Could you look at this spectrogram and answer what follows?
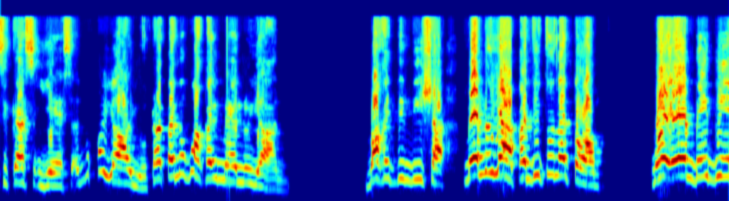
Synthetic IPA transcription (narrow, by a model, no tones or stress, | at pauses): sɪkɐsjɛsʔɐnokɐjaːjot̪aːt̪ɐnoŋkɐkɐjmɛːlojan | baːkɪt̪̚hɪnd̪iːʃa | mɛlojanpɐd̪iːt̪onɐt̪o̞ | wajʔɛmbejbi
